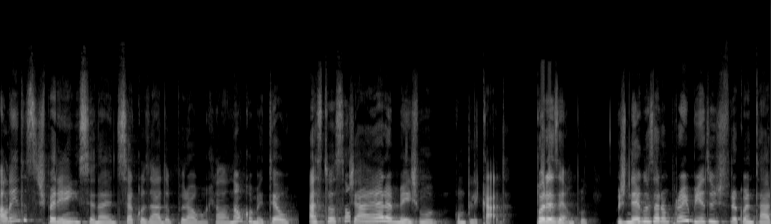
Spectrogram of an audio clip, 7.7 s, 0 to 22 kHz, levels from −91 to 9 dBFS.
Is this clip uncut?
no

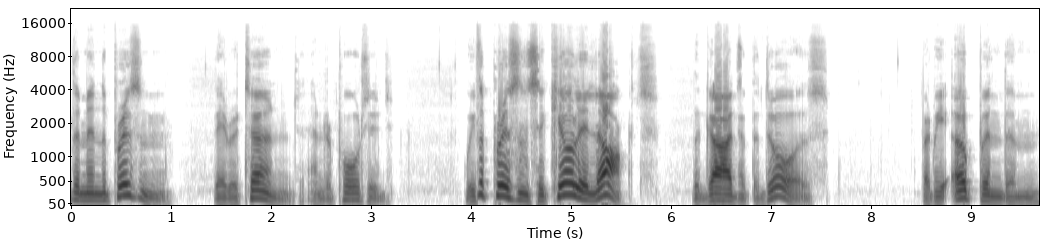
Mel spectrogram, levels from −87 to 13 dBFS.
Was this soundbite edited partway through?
yes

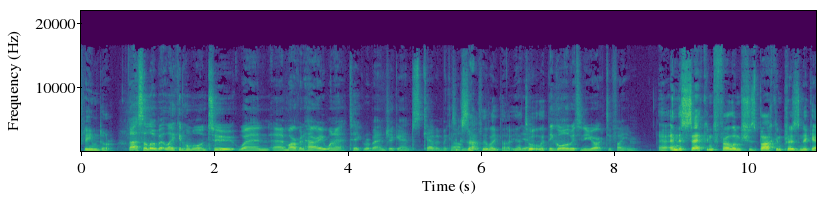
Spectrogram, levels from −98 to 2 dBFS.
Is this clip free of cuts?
yes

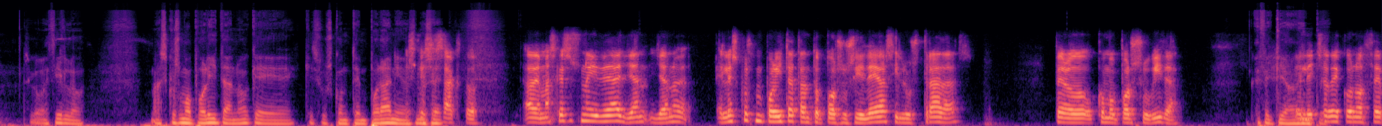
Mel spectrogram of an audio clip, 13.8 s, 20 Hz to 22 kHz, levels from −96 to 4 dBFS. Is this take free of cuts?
yes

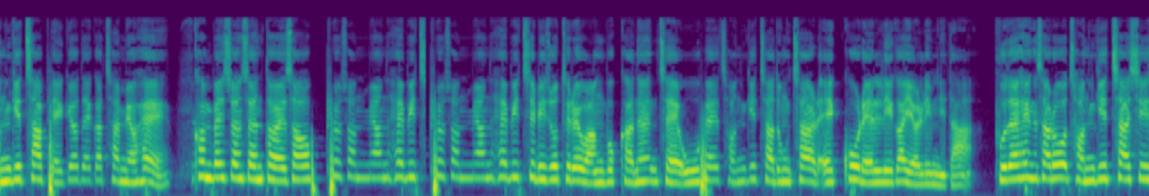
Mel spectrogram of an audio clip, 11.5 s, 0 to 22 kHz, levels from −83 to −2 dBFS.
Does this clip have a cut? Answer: yes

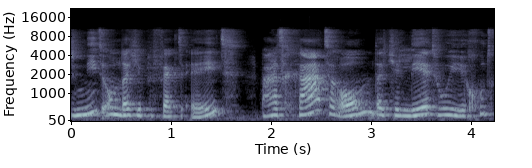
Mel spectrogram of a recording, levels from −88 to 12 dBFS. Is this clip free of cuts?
no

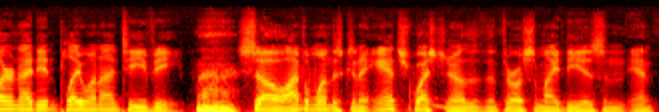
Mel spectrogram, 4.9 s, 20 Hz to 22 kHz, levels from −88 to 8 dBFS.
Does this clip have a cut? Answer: yes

